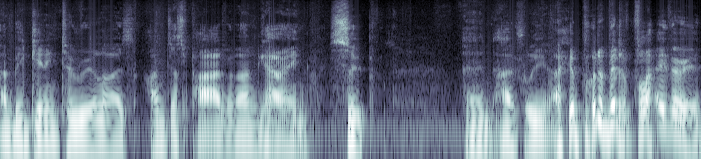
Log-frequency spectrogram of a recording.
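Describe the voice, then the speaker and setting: A man with an Australian accent speaks at a moderate pace and fairly low pitch. His tone is dark and mellow, and his intonation is lively. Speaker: poet and short story writer. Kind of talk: interview answer.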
